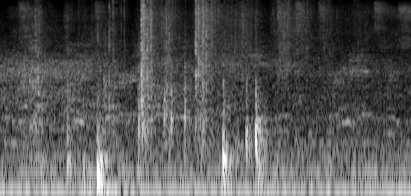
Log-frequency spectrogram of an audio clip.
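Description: Hands opening a cardboard trading-card box: its wrapping crinkles, with a few sharp crackles and taps, over a steady low hum.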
